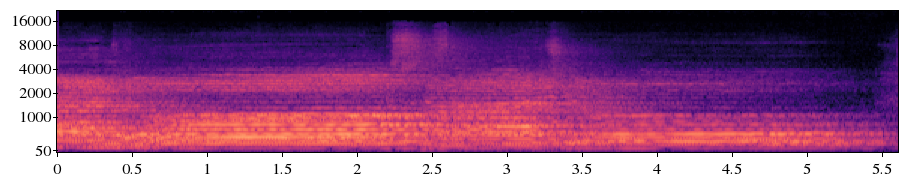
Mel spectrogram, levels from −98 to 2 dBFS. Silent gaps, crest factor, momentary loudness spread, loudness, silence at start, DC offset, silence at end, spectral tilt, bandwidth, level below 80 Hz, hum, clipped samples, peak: none; 14 dB; 9 LU; -24 LUFS; 0 s; under 0.1%; 0 s; -5 dB/octave; 13.5 kHz; -74 dBFS; none; under 0.1%; -10 dBFS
